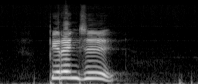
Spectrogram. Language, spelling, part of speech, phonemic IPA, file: Tamil, பிரஞ்சு, adjective, /pɪɾɐɲdʒɯ/, Ta-பிரஞ்சு.ogg
- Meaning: French, of or pertaining to France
